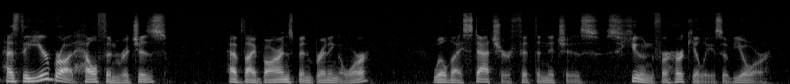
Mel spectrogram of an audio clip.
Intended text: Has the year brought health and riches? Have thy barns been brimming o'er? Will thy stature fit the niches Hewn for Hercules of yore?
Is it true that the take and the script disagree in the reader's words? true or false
false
